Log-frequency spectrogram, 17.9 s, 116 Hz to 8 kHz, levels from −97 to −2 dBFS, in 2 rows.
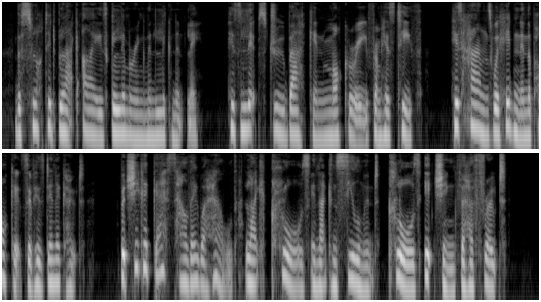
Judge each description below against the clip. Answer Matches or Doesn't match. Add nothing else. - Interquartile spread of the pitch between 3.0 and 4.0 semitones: Matches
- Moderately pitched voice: Matches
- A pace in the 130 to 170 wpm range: Matches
